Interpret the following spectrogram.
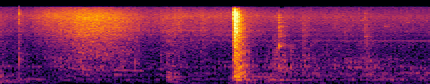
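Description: Stannah hydraulic lift car: a short click as a floor button is pressed, then a little over two seconds in a single sharp mechanical clunk, the loudest sound, over a steady low hum as the lift gets under way upward.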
